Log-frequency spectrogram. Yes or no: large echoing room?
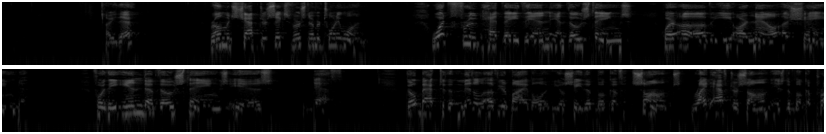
yes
